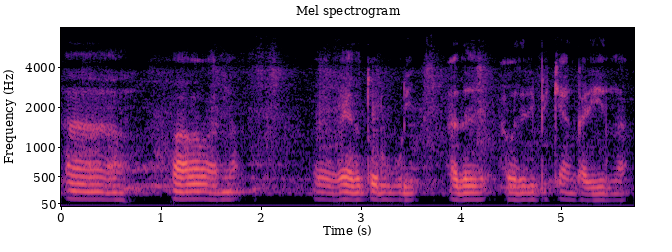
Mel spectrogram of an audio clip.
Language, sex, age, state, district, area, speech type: Malayalam, male, 45-60, Kerala, Alappuzha, rural, spontaneous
